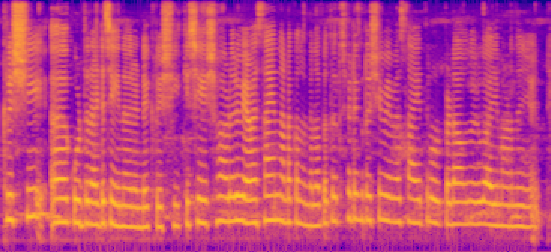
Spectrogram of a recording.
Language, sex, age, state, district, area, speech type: Malayalam, female, 18-30, Kerala, Wayanad, rural, spontaneous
